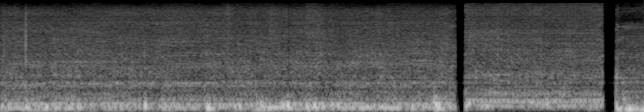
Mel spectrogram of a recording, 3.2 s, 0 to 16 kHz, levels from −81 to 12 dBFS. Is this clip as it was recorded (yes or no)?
no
